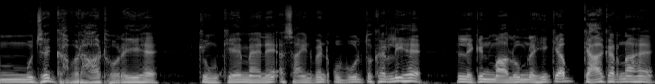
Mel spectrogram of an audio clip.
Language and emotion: Urdu, fearful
